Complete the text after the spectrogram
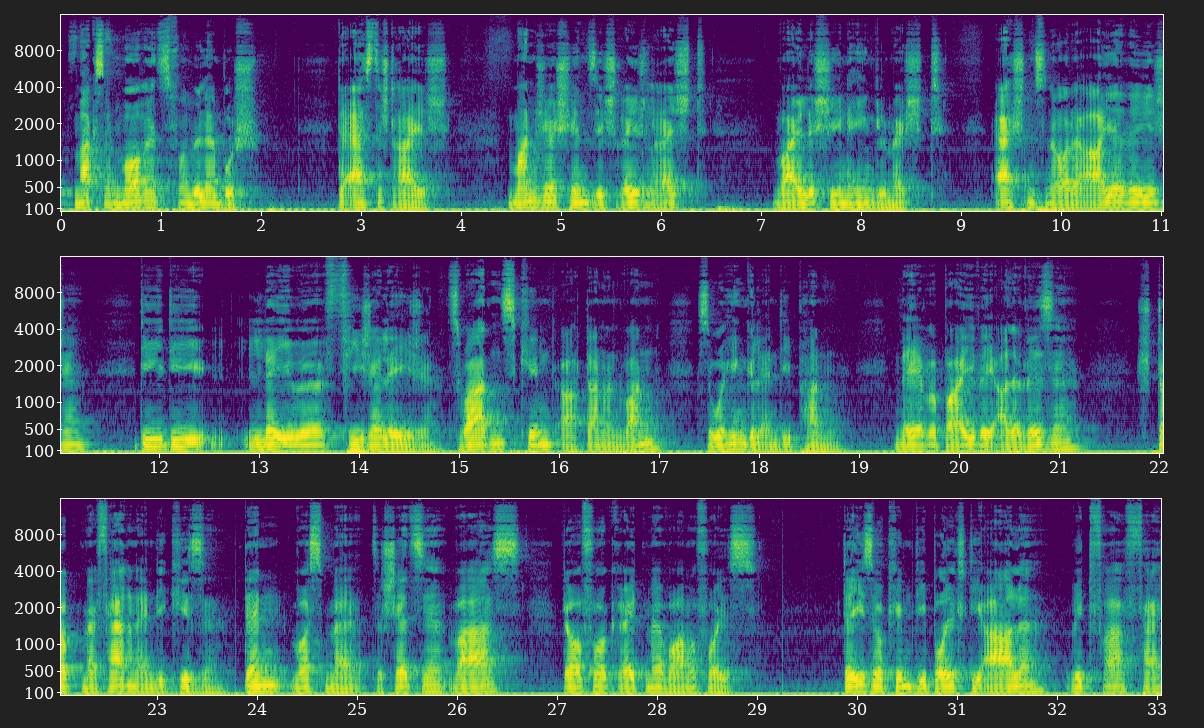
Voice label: dialekte Hessisch

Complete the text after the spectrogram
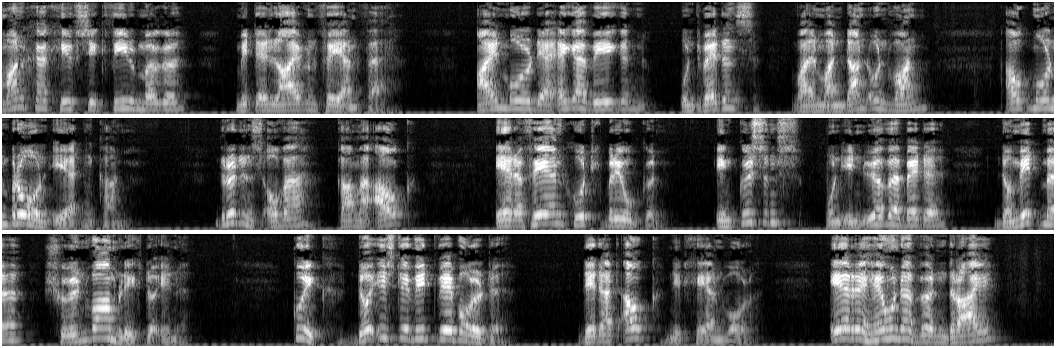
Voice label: Dialekte Ostwestfal

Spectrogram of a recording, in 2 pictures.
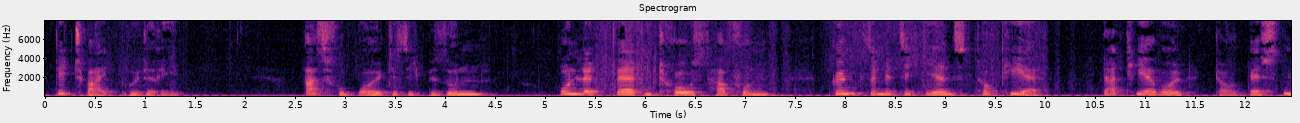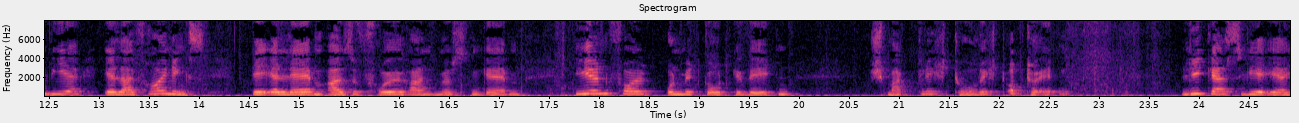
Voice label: dialekte Neustrelitz

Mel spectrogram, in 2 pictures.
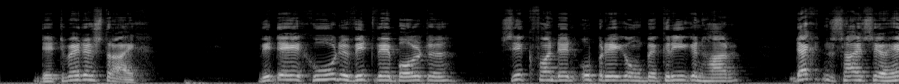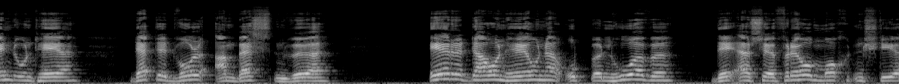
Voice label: Dialekte Ostwestfal

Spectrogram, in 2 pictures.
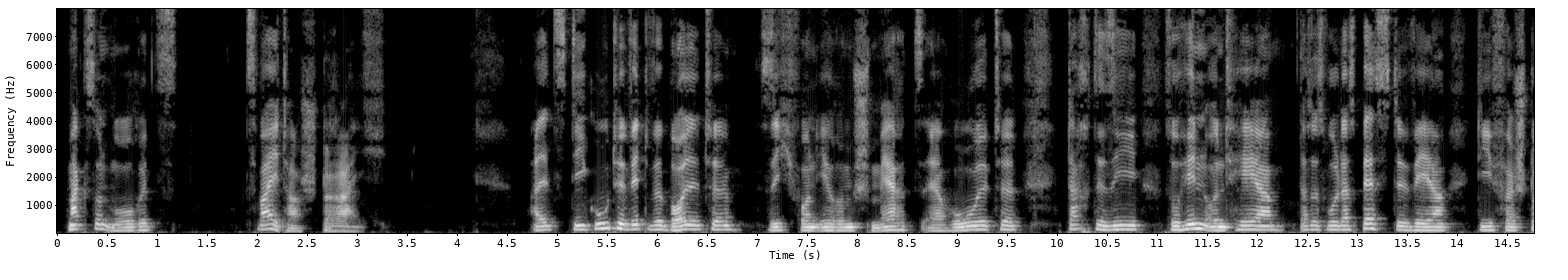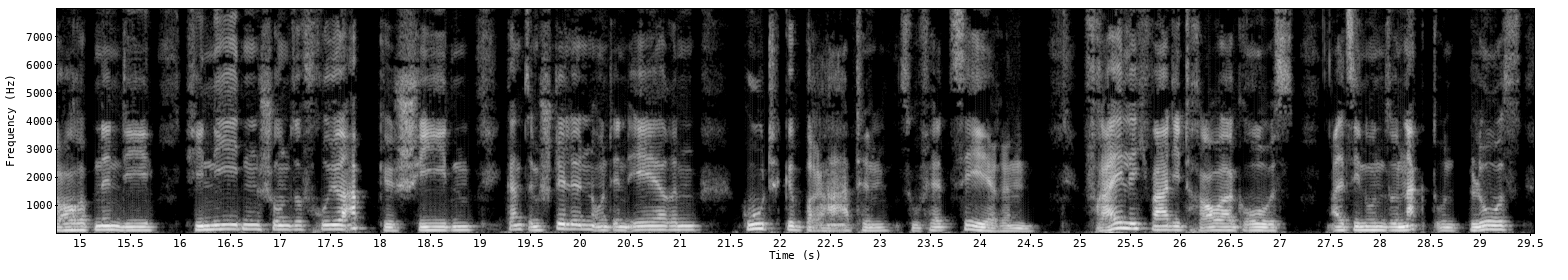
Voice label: dialekte Hochdeutsch

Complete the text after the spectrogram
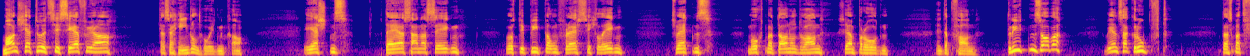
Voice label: dialekte Wien

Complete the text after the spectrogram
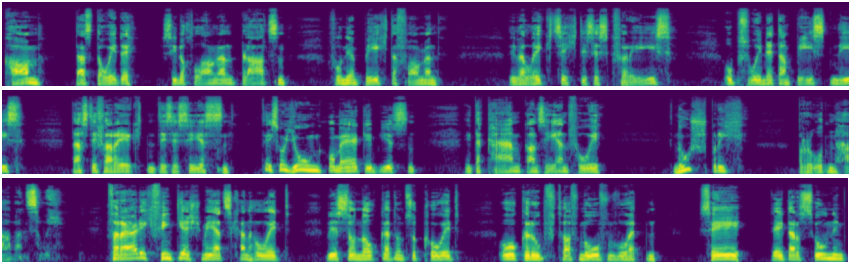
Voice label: dialekte Wien

